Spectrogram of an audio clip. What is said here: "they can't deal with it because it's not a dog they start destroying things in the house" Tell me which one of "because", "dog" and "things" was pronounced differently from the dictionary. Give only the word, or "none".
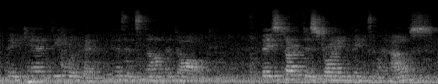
none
